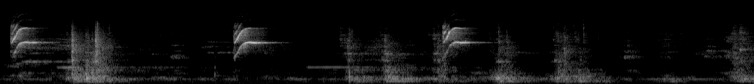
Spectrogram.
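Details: A Jaspe canary sings bright, high whistled notes that sweep downward about every two seconds, between softer chirps, clicks and rattles over a low indoor hum.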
